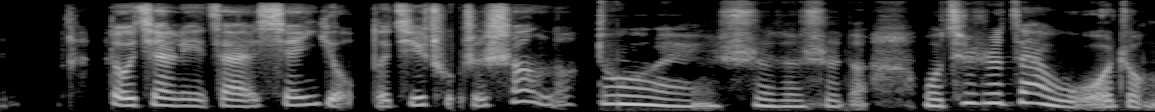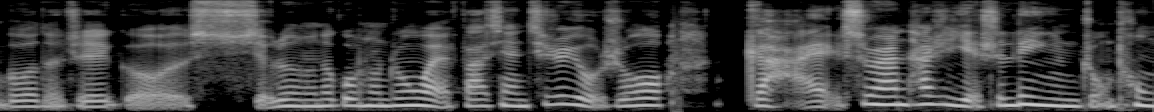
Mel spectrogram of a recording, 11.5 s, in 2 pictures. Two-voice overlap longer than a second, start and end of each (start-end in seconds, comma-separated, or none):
none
